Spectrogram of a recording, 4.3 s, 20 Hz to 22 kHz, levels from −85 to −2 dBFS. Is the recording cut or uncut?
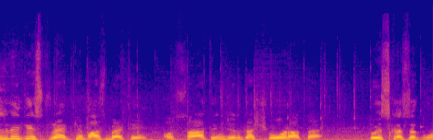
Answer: uncut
